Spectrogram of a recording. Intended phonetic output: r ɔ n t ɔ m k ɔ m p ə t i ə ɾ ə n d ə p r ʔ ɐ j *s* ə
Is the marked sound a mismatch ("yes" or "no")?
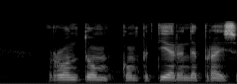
no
